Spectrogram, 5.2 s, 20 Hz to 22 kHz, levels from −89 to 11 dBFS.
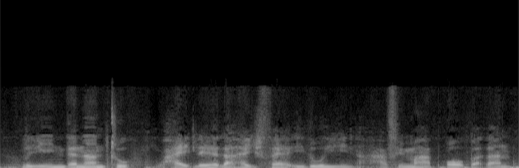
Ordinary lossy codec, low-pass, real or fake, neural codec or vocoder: AAC, 32 kbps; 10.8 kHz; fake; codec, 16 kHz in and 24 kHz out, 0.6 kbps, FocalCodec, streaming, 2048 codes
